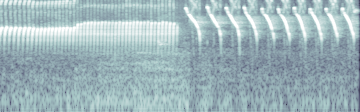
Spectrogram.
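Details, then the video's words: Kept canary produces a steady high buzzy rolling trill, rising in pitch midway, then breaks into a series of sharp downward-swooping whistled notes repeated about four per second. "canary Nice sound"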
